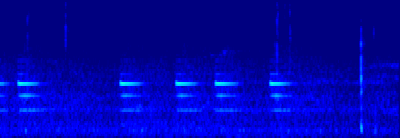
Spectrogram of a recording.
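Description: Finale notation software sounding each note as it is entered: six short electronic tones, all at the same pitch, in an uneven rhythm. A few faint clicks fall between them.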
